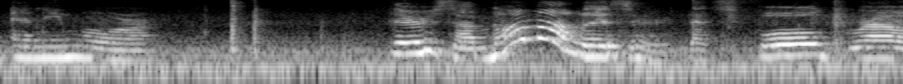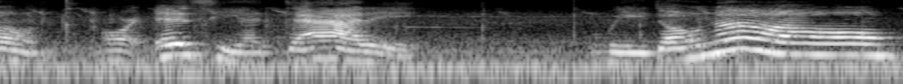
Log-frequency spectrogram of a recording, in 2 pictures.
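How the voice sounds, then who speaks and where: A woman voicing a sweet, gentle old granny who tells a children's story expressively, lingering on and repeating words. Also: a little high. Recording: distant microphone, faint background noise.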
